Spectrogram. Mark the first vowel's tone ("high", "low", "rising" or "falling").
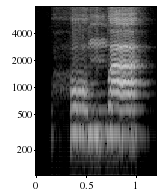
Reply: high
